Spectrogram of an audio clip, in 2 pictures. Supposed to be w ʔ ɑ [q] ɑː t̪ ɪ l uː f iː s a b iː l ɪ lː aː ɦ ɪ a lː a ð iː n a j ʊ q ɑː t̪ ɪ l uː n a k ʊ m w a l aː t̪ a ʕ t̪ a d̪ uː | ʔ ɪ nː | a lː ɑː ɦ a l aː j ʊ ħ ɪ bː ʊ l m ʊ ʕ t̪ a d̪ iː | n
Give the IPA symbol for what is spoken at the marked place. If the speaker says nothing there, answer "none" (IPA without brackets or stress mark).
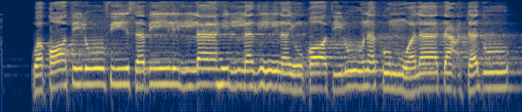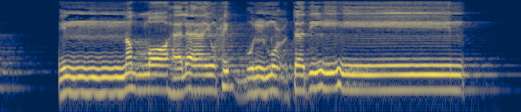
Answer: q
